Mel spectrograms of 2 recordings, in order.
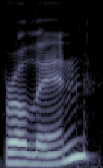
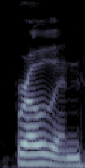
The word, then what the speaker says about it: Brolin: Josh, I always say his last name wrong. Brolin. Brolan. Brolan. Brolan. I just know John's kind enough to correct me. I I think I keep saying Berlin and it's you're adding some sauce on there.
